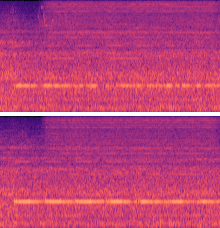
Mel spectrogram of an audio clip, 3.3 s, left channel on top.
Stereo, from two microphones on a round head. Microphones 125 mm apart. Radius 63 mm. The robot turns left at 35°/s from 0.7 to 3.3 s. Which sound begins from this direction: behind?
An alarm, at 0.2 s.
